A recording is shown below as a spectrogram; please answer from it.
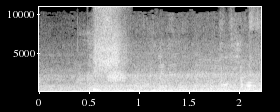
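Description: City street traffic noise: a steady low rumble, with a short sharp hiss about half a second in.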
